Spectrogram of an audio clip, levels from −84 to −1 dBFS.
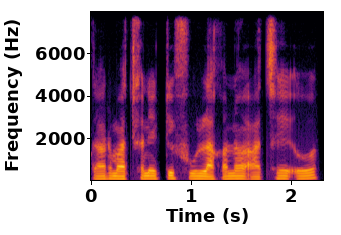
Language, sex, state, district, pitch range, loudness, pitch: Bengali, male, West Bengal, Alipurduar, 115-120 Hz, -18 LUFS, 120 Hz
